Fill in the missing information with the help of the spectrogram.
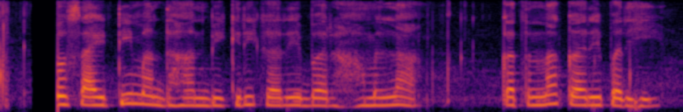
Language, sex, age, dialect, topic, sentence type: Chhattisgarhi, female, 18-24, Northern/Bhandar, agriculture, question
